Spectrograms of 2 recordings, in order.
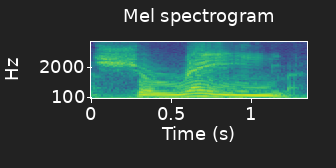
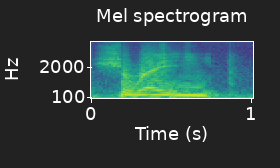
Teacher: short A, then long A, accent the middle syllable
